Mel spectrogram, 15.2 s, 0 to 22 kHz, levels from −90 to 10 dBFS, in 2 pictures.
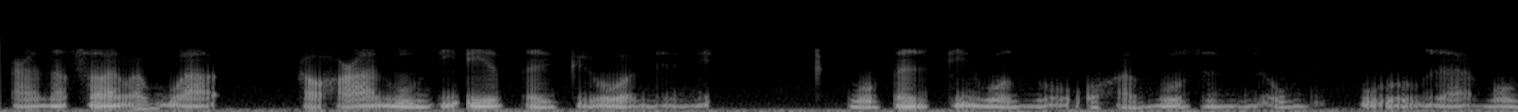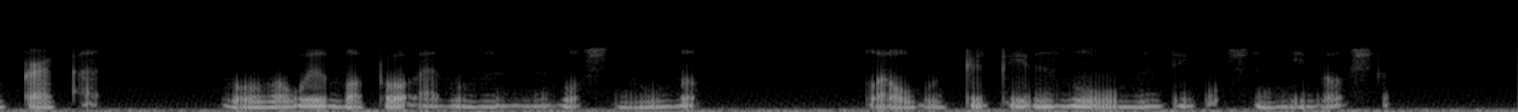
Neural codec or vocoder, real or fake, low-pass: autoencoder, 22.05 kHz, a latent of 192 numbers a frame, VITS, trained on many speakers; fake; 3.6 kHz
